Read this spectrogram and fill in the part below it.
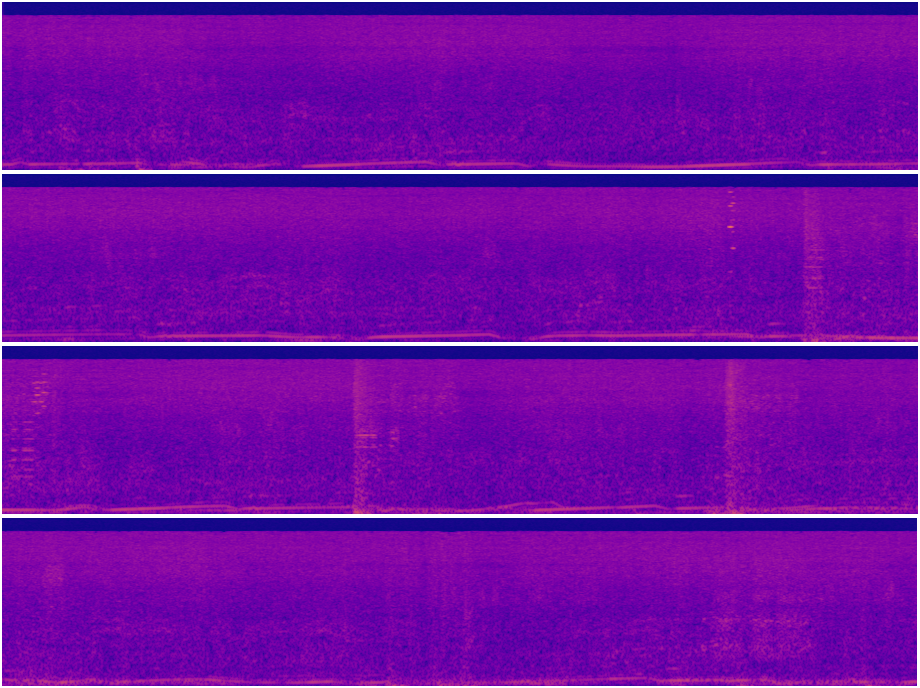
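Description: A car engine hums and revs up and down as it drives.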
